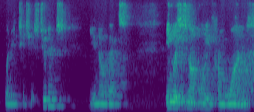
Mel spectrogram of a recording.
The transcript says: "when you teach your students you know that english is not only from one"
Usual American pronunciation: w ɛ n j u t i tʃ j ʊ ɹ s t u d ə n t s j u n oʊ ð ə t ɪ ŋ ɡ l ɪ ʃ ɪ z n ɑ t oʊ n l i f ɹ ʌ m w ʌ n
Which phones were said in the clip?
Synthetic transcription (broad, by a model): w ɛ n j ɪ t i tʃ j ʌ ɹ s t u d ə n t s j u n oʊ ð ə t ɪ ŋ ɡ l ɪ ʃ ɪ z n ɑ t oʊ n l i f ɹ ʌ m w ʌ n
